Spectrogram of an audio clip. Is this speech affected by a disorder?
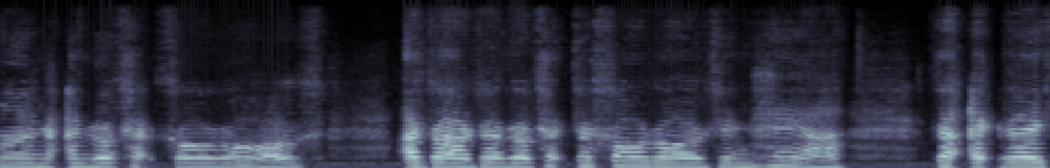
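Yes: jaw cancer surgery; tracheostomy.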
